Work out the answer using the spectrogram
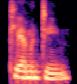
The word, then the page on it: clementine: Indian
